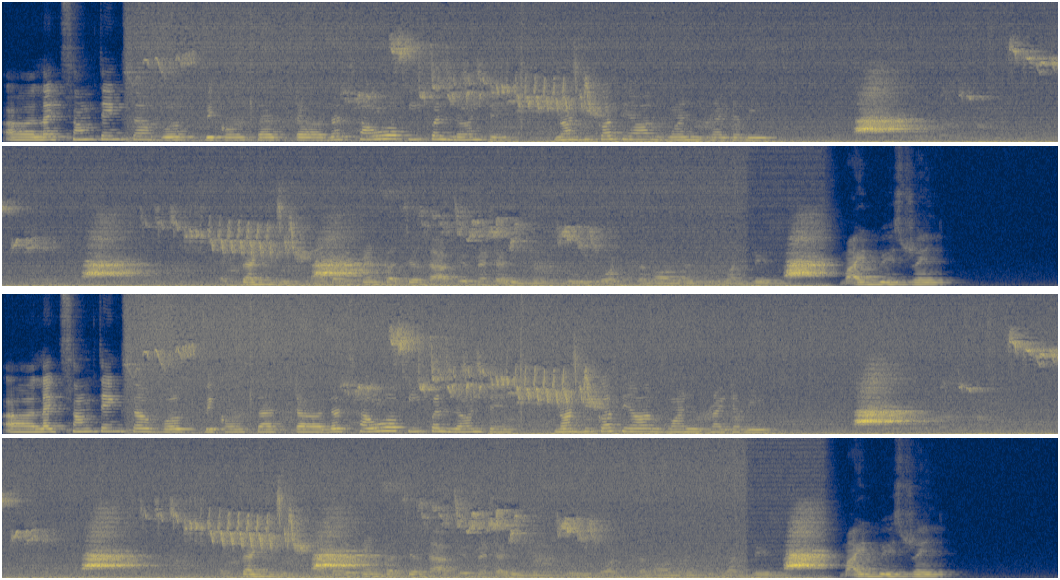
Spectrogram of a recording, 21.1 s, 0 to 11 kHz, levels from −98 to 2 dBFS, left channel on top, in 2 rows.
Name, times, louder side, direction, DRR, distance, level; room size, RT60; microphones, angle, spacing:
voice 1, 0.0-5.1 5.5-7.7, right 1 dB, 70° right, 1.7 m, -28 dB
sound 1, 1.2-18.0, right 3 dB, 20° right, 0.8 m, -34 dB
Fox Barking, 4.9-18.8, right 3 dB, 45° right, 2.2 m, -27 dB
voice 2, 12.7-18.7 18.9-20.0, equal, 5° left, 0.9 m, -32 dB
17.5 x 7.9 x 2.5 m
head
